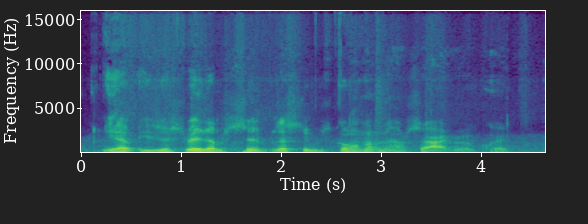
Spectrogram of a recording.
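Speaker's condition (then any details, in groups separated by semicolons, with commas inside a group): Slurred speech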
